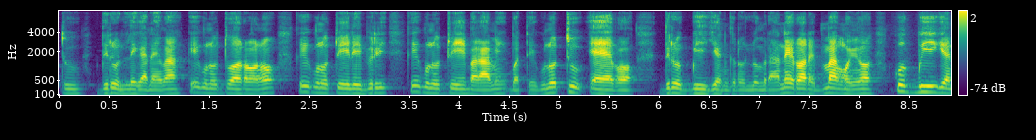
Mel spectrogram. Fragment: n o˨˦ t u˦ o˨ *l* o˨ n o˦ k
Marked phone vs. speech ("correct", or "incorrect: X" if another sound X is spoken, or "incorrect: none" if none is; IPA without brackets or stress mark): incorrect: ɾ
